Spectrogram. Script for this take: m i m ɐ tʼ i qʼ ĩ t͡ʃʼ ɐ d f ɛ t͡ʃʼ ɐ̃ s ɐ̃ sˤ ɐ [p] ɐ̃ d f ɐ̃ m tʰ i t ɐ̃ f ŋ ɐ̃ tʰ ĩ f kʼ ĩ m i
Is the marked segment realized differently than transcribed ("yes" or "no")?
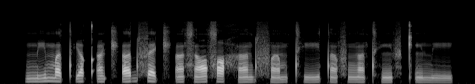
yes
